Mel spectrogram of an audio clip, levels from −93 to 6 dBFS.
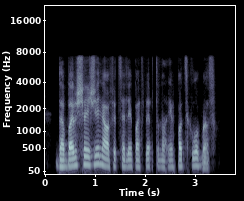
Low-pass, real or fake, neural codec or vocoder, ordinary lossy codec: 7.2 kHz; fake; codec, 16 kHz, 1 kbps, FreqCodec, larger model; AAC, 64 kbps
